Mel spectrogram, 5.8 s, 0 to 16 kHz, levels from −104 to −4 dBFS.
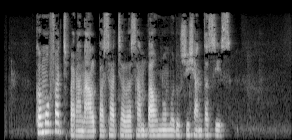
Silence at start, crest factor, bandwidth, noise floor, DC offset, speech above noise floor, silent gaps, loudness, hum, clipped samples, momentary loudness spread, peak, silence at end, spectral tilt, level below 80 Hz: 0.7 s; 22 dB; 11.5 kHz; -64 dBFS; under 0.1%; 42 dB; none; -22 LUFS; none; under 0.1%; 7 LU; -2 dBFS; 1.25 s; -4.5 dB/octave; -70 dBFS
